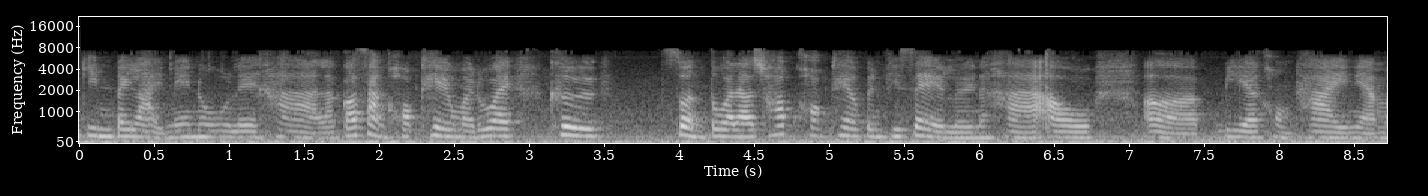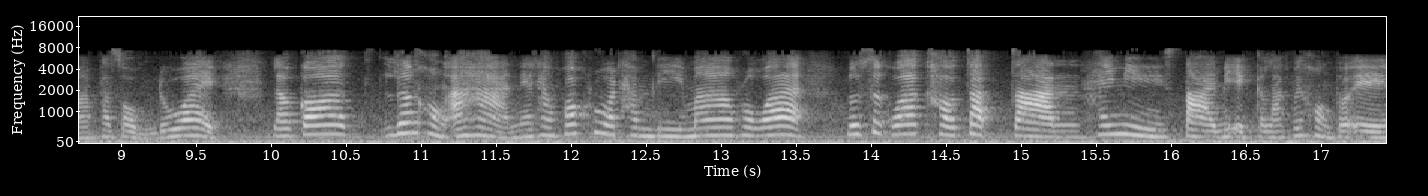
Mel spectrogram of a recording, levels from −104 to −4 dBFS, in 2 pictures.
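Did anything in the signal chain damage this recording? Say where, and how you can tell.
Yes. Concealed Bluetooth headset packet loss on the radio link at 10.95–10.98 s and 12.59 s: the lost packets were patched by repeating recent waveform, giving a brief buzzy hold at 10.95–10.98 s, while the single loss at 12.59 s is nearly hidden.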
